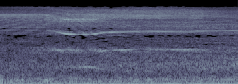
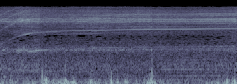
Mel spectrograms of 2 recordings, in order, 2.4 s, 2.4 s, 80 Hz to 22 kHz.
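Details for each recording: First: Blade Nano CPX on the stock old 45C 150mAh 1S lipo, windy day: high electric motor whine dips and strains, bogging badly as pitch is added at idle up; the tired battery lacks punch and sags. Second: Blade Nano CPX with brushless kit on a new Charsoon 3.7V 250mAh 1S 30C lipo, replacing old 150mAh packs that hit low-voltage cutoff: rotor whine climbs and holds at full power, no sag or cutout, kicking the tail out on punch-outs.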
